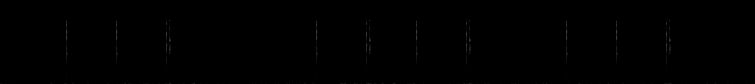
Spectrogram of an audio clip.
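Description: Near silence broken by about ten faint, sharp clicks that fall on an even half-second beat, with a few beats skipped.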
